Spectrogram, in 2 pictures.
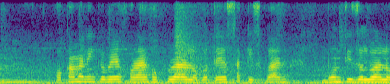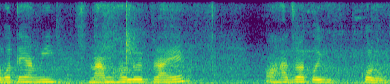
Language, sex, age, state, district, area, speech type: Assamese, female, 60+, Assam, Golaghat, urban, spontaneous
